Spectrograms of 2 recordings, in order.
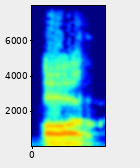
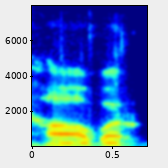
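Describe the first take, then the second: First: The word begins with a vowel, no h. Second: The word begins with an audible h sound. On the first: The speaker calls it right. "यहाँ पे एच silent है तो क्या बोलेंगे?" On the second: The speaker calls it wrong. "कई लोग हावर बोलते हैं, तो हावर रॉन्ग हो जाएगा"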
